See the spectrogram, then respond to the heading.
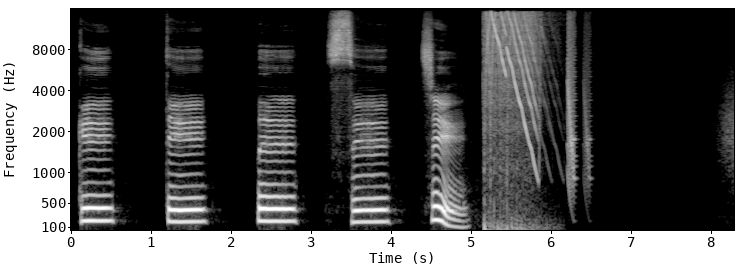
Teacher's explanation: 그, 크, 느, 트, 브, 프. Tense consonants, also known as double consonants, are pronounced with a stiffer voice. More pressure is built up and it's released much more quickly than plain sounds.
